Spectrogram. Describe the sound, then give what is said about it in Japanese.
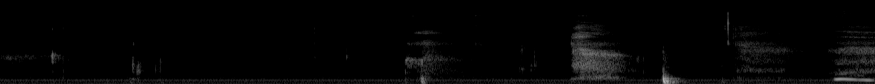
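Tea sipped from a cup, with a few soft slurps and swallows followed by breathy, audible sighs of relief over a faint, steady low hum. “これからいっぱいお茶を飲んでいこうと思います。コップについてちょっとゆったりしながら飲んでいこうかなと思います。”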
